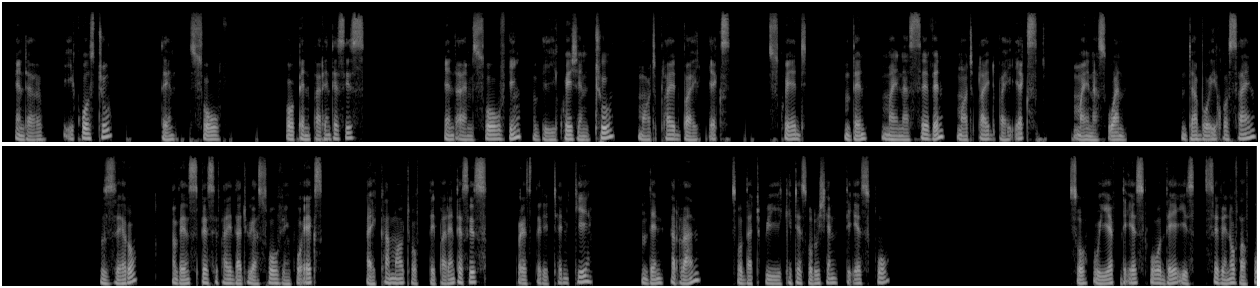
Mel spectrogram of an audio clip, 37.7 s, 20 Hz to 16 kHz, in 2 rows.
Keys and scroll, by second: 0.5 =, 1.9-4.7 typing, 8.7 2, 9.4 shift+8, 10.5 x, 11.2 shift+6, 11.6 shift+2, 12.3 2, 13.3 -, 13.7 7, 14.3 shift+8, 15.6 x, 16.1 -, 16.5 1, 17.9 =, 20.7 0, 21.9 ,, 22.8 x, 24.7 Right, 26.6 Return.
